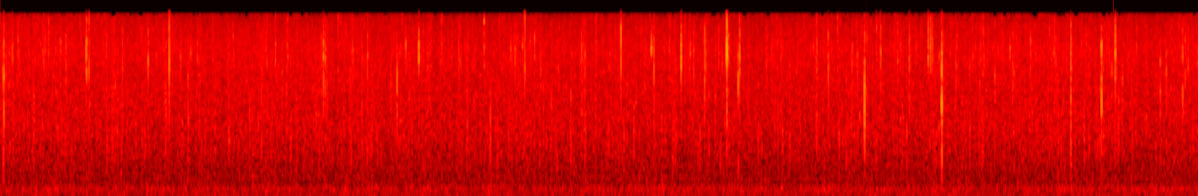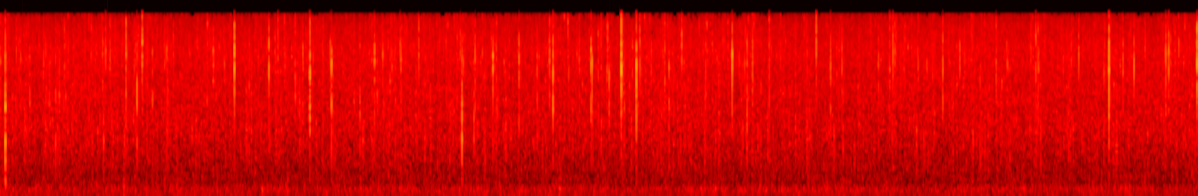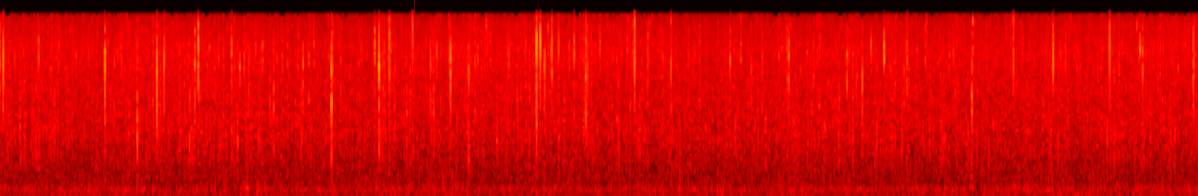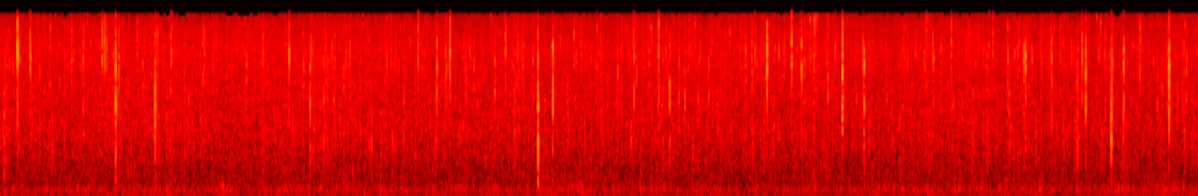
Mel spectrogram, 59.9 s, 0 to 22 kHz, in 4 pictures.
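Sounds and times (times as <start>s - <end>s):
steady rain falling: 0.0s - 59.9s
wood fire crackling: 0.0s - 59.9s.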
